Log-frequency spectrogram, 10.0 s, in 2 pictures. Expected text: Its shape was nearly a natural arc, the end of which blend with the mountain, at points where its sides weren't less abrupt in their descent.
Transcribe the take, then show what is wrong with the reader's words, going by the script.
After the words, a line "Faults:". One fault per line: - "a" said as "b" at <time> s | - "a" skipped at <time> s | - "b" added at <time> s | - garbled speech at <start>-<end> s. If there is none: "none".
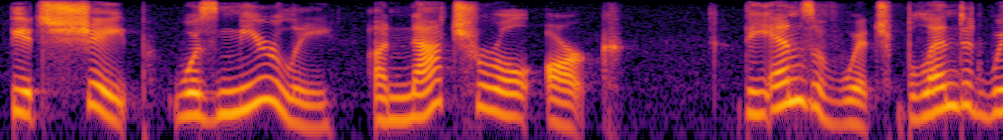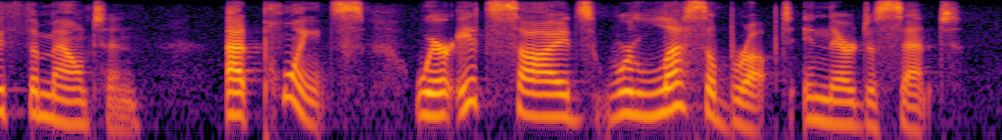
Its shape was nearly a natural arc, the ends of which blended with the mountain, at points where its sides were less abrupt in their descent.
Faults:
- "end" said as "ends" at 3.8 s
- "blend" said as "blended" at 4.5 s
- "weren't" said as "were" at 8.0 s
